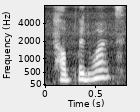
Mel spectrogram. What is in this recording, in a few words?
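voice acting, es, female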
